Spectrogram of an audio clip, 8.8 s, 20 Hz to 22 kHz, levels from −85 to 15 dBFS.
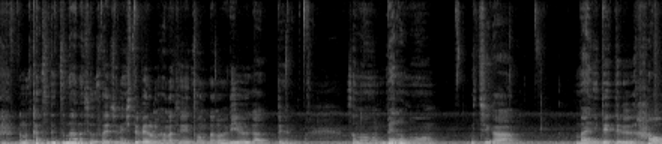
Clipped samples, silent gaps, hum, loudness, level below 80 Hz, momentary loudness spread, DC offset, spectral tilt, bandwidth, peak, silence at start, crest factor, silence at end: under 0.1%; none; none; -26 LUFS; -52 dBFS; 17 LU; under 0.1%; -7 dB/octave; over 20 kHz; -10 dBFS; 0 s; 16 dB; 0 s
